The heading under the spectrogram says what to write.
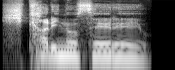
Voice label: voice magic holy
